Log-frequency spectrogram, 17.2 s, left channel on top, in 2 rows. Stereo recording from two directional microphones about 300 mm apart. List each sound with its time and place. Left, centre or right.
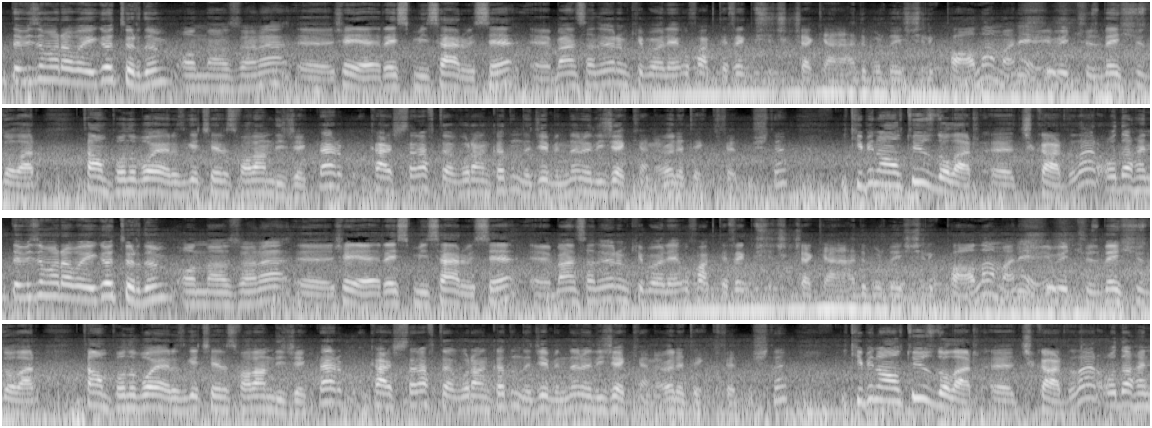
0.1 s speech: centre
15.0 s speech: centre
